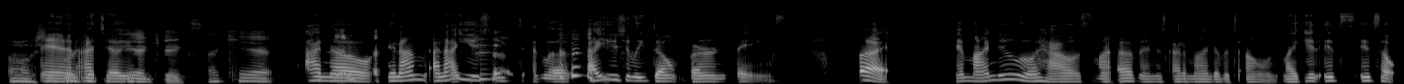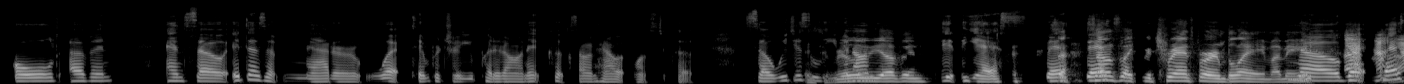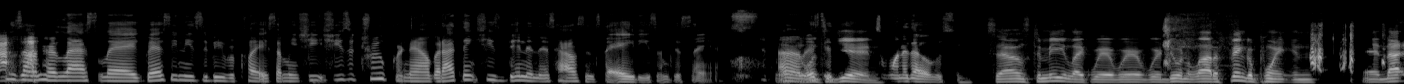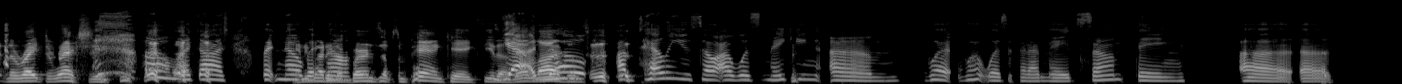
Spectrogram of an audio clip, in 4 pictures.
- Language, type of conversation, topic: English, unstructured, How do memories influence the choices we make today?
- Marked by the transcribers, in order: laughing while speaking: "ima"; laugh; chuckle; laugh; sniff; other background noise; laugh; laugh; laughing while speaking: "too"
